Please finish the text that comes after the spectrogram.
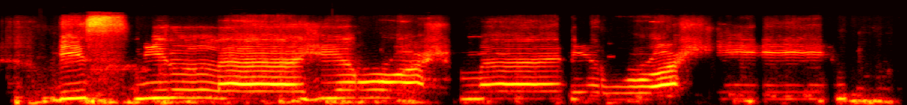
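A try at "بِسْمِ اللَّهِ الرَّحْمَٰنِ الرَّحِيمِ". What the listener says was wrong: Nah, jangan diseret juga.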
